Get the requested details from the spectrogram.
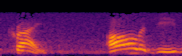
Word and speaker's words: Christology: The word Christology means the doctrine about Jesus Christ. Ology means the study of or the doctrine of Christ. And it's pronounced Christology with a short I, like Christmas or christening.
